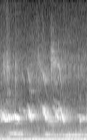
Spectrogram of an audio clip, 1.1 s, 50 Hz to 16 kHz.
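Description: Chickens at about 31 days old on a poultry farm cluck in a few short, close calls at moderate level over low background hum, with no talk.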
